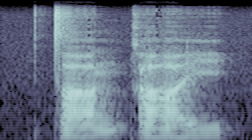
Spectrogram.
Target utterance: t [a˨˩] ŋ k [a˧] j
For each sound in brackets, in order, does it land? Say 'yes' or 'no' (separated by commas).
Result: yes, yes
